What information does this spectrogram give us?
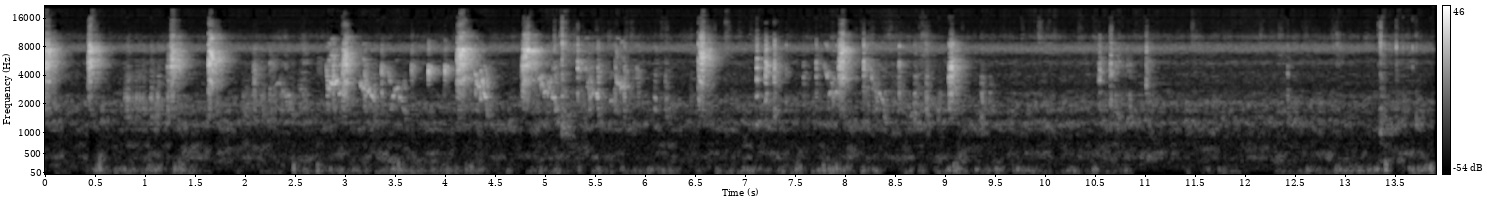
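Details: Pet budgerigars at playtime chirp busily, a run of quick, scratchy, high notes from several birds at once.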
